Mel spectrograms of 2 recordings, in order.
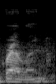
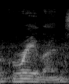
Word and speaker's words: ghrelin: the hormone leptin and the hormone ghrelin or Grayland so I will say ghrelin the rest of this video but you may hear different pronunciations of the word and these are additional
